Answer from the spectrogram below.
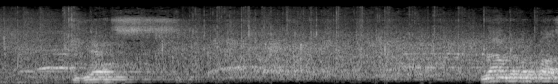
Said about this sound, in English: Round of applause for these great disciples.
